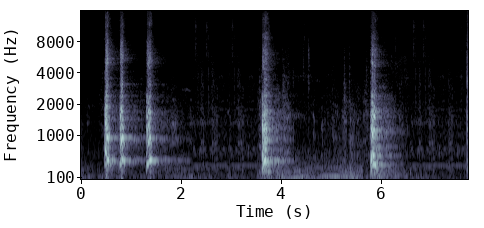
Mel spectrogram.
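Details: Dog giving three quick barks in the first second and a half, then a pause with a faint low rumble, followed by two more isolated barks spaced about two seconds apart, each sharp and loud with a short ringing tail.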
